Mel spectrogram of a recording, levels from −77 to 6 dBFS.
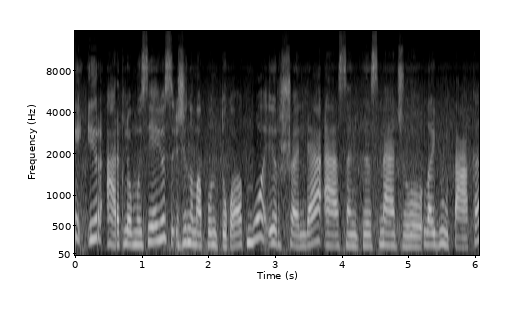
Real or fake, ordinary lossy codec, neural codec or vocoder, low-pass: real; Opus, 32 kbps; none; 14.4 kHz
